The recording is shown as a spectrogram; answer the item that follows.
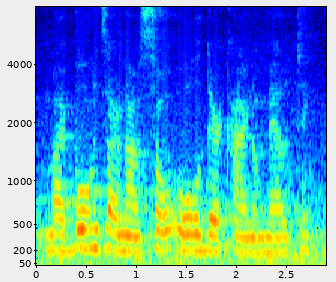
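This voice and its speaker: At a moderate pace, a woman talks in a fairly low voice against noticeable background noise. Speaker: yoga teacher. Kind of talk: yoga class talk and interview. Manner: talkative, chatty.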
